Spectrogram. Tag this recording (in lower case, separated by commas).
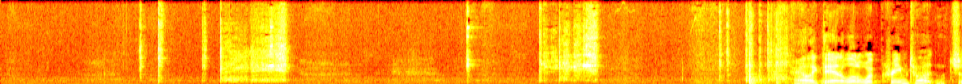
inside a small room, speech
